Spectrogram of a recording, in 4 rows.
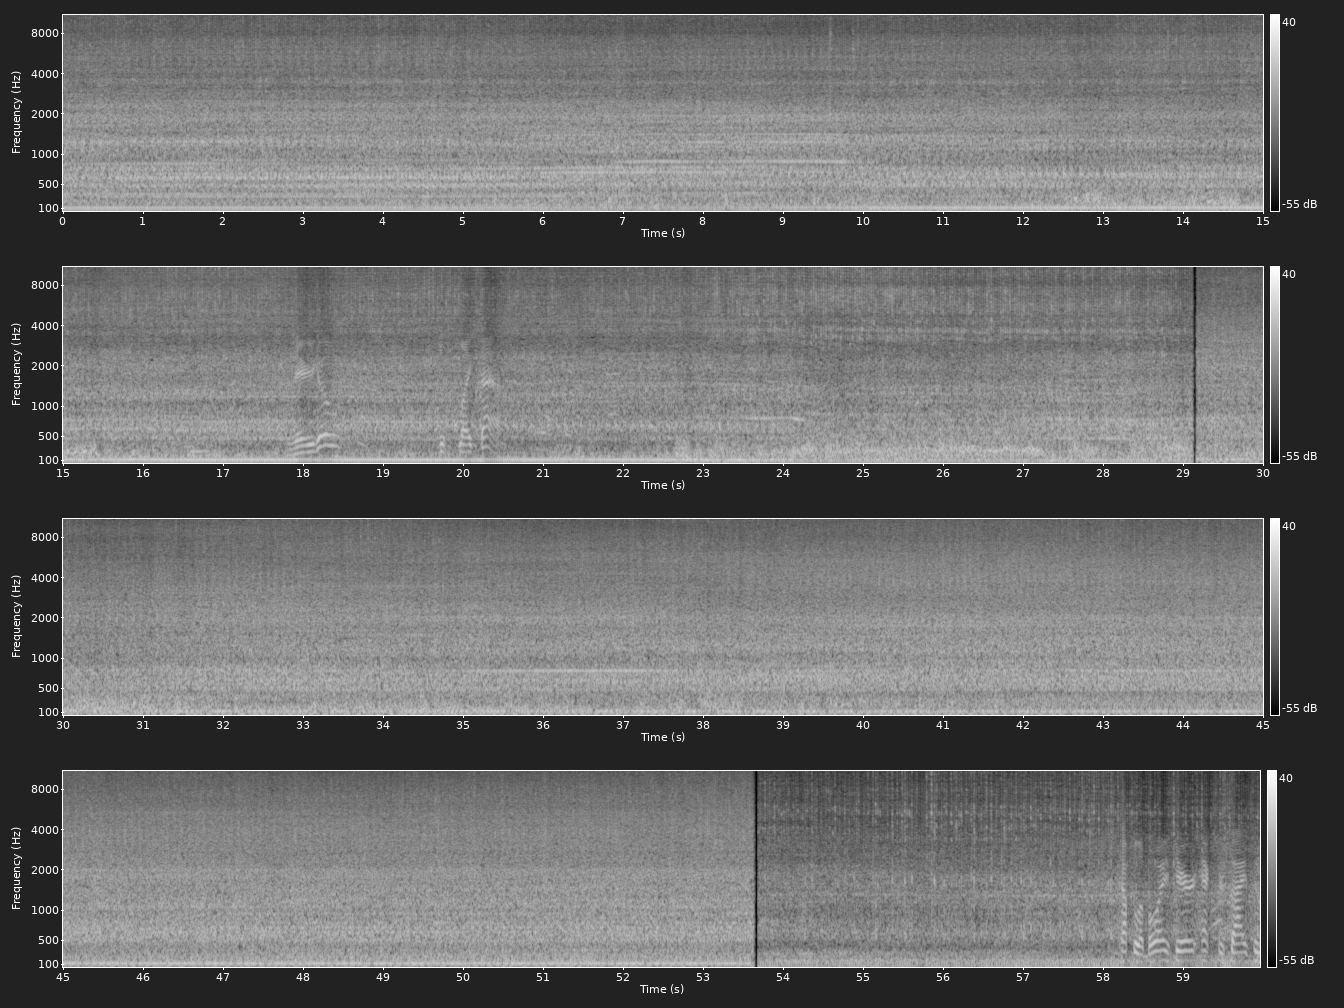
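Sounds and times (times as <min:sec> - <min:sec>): tractor engine idling: 0:00.0 - 0:59.9.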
